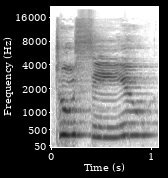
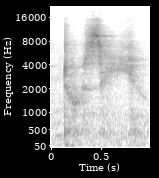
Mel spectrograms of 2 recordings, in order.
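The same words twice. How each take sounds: First: Sung line. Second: Soft whispered echo of the line. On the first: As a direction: sing it for them to echo. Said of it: "you'll repeat it back to me". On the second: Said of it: "like an echo". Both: Shown as a demonstration.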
